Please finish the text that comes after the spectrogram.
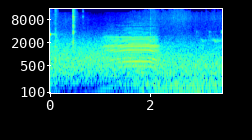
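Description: Cow in Farming Simulator 22 letting out a single drawn-out moo in the middle of a steady hiss of farm ambience, fairly faint and alone without voices.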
